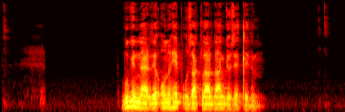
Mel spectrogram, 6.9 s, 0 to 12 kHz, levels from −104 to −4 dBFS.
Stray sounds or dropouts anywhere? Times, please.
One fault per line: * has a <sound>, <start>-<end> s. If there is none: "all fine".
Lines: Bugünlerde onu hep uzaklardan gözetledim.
all fine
